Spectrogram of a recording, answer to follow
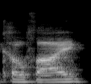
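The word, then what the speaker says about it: Ko-fi: and buy me a coffee I'm I'm cool with that too how does is how you pronounce it uh I think it's pronounced coffee but I always say Kofi so that people like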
